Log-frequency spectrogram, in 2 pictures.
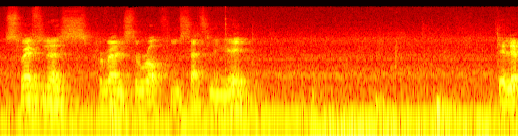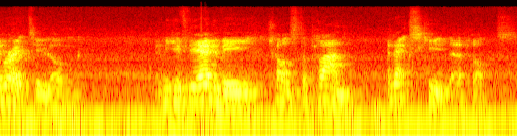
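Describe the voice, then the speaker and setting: Man acting high-pitched, proud, hot-tempered stage king. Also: lively intonation, a little slow, pauses often, pushed and bright. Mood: stern. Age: young adult. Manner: declamatory, indignant. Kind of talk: theatrical stage tragedy delivery. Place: theatre stage. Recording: echoey theatre with background noise.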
